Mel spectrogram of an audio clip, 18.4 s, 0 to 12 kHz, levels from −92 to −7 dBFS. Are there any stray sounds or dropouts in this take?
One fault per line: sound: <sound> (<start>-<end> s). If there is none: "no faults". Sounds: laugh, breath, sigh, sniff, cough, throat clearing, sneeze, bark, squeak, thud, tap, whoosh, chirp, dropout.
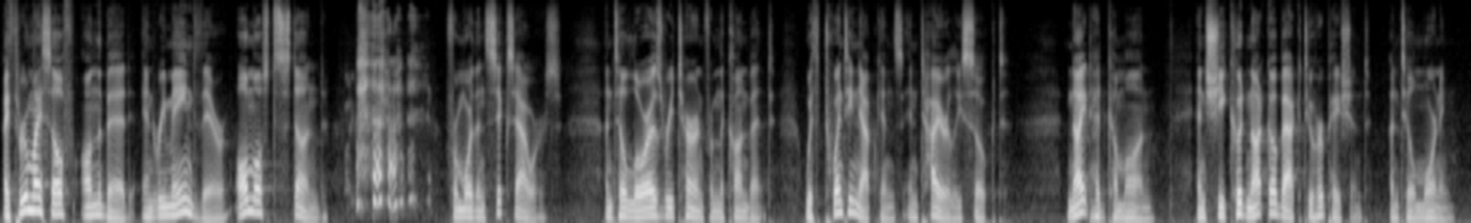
sound: laugh (4.3-5.4 s)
